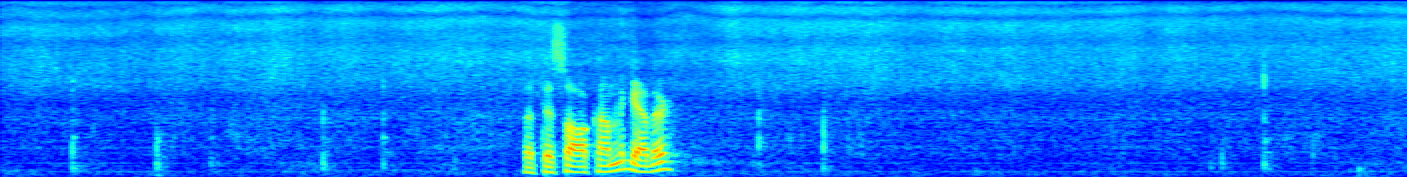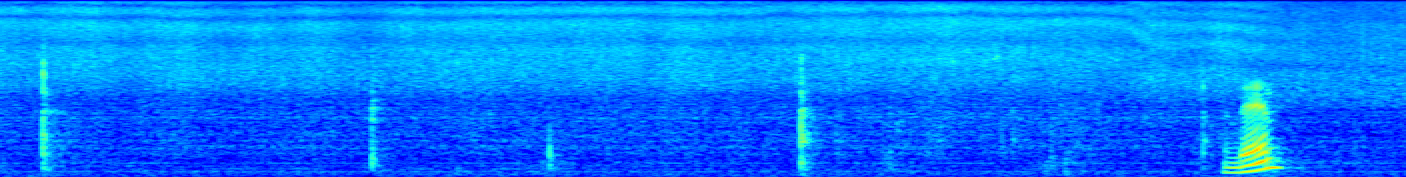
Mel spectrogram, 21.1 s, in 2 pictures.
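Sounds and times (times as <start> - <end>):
vegetables sizzling in a skillet: 0.0 - 21.0.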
